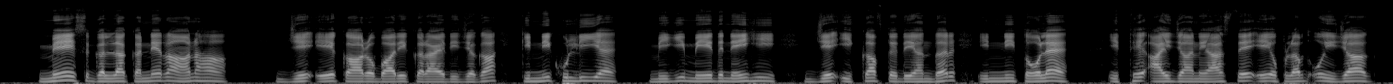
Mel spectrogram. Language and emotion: Dogri, surprised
